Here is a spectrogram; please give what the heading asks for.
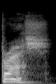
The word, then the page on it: brash: British English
